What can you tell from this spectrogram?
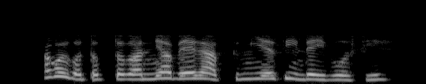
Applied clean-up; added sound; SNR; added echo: none; none; none; none.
